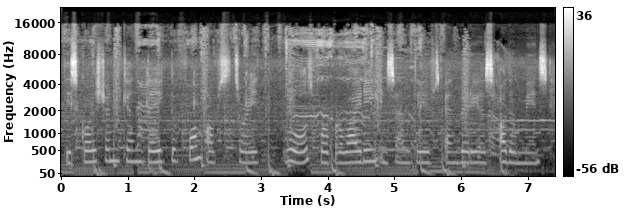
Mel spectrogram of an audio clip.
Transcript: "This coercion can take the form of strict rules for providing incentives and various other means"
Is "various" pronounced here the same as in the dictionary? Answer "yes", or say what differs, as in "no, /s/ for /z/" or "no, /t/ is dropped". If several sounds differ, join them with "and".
yes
